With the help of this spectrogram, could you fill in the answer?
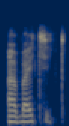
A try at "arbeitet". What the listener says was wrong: We have to hear the et at the end. Arbeitet.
